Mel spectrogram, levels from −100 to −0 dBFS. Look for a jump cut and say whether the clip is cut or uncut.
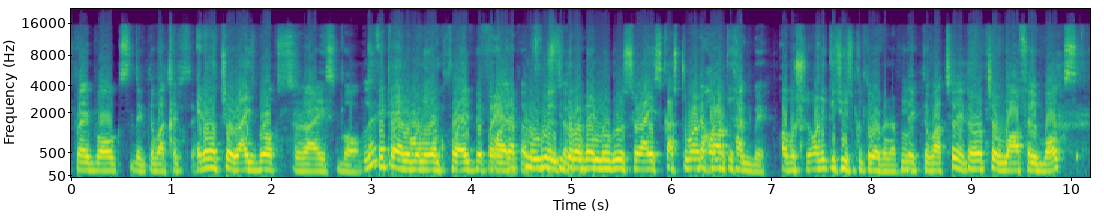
cut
